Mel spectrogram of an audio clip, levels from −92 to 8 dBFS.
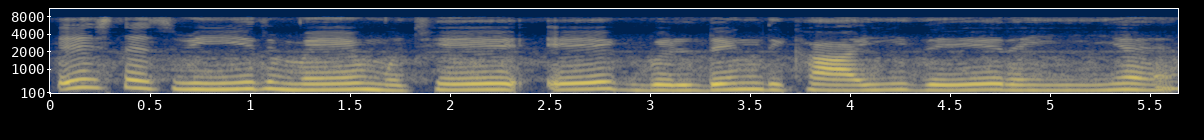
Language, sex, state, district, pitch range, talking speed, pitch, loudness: Hindi, female, Madhya Pradesh, Katni, 210-240 Hz, 105 wpm, 225 Hz, -15 LUFS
